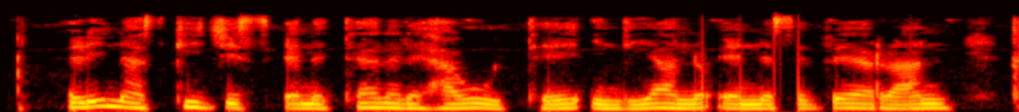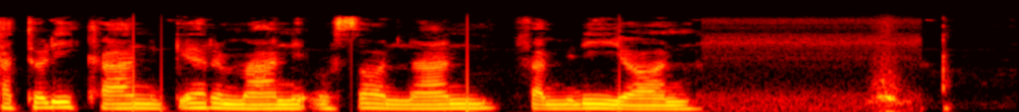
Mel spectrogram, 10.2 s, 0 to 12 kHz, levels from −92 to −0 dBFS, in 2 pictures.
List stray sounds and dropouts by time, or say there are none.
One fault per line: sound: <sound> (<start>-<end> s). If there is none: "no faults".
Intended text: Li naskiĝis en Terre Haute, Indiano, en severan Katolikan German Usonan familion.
sound: whoosh (9.4-9.7 s)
